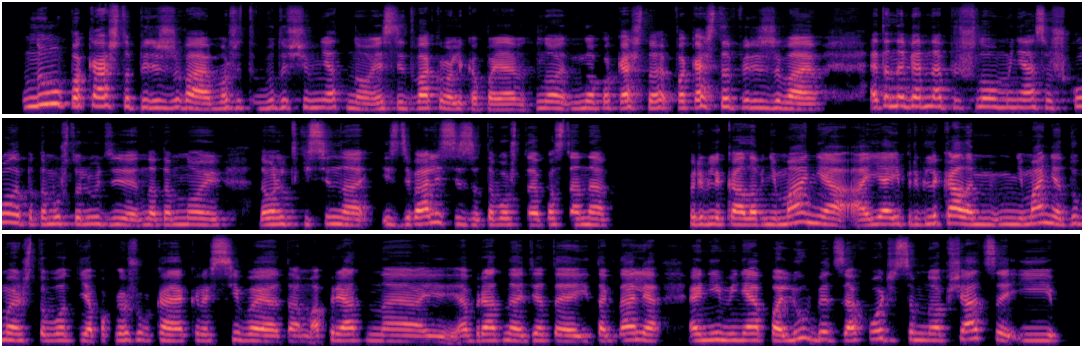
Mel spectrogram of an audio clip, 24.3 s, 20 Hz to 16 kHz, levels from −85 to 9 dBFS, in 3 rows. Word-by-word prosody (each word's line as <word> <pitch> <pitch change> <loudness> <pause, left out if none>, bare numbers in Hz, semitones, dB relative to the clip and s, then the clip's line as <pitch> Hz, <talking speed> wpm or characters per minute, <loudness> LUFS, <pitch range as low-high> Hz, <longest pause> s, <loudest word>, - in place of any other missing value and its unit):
Ну, 345 +7 +5
пока 285 -2 +3
что 285 -1 -3
переживаю, 235 -5 +1
может, 225 +2 -7
в - - -21
будущем 240 +1 -5
нет, 240 0 -3
но 195 -4 -4
если 205 +2 -3
2 215 +2 +3
кролика 195 -4 -3
появя 175 -1 -1
но 220 -2 0
но 220 +2 -2
пока 220 +1 +2
что, 225 0 -1
пока 225 +5 +1
что 275 -1 0
переживаю. 220 -7 0 0.3
Это, 245 +7 0
наверное, 285 -1 +2
пришло 270 +1 -2
у - - -3
меня 245 0 -2
со 240 -1 -5
школы, 270 +3 -1
потому 215 +1 -4
что 225 -1 -5
люди 215 -4 -3
надо 195 0 -1
мной 200 -1 -2 0.2
довольно-таки 215 +1 0
сильно 210 -3 -1
издевались 220 +6 +2
из-за 200 -3 -7
того, 205 0 -2
что 205 -1 -2
я 190 - +3
постоянно 205 -1 -2 0.6
привлекала 215 -2 +3
внимание. 220 +2 +1
А 185 - 0
я 220 +2 +5
и 225 - -1
привлекала, 230 +1 +4
м, 210 0 -2
внимание, 235 +2 +1
думая, 220 -1 0
что 210 0 -8
вот 210 0 -4
я 195 -2 +1
покажу, 215 +3 -6
какая 200 -1 +2
я - - +3
красивая 200 -1 +1
там 185 0 -5
опрятная 205 -4 0
и 175 -1 -4
опрятно 210 +2 +2
одетая, 200 -1 +1
и 185 +1 -6
так 195 0 -3
далее. 215 -2 +4 0.2
Они 220 +3 +2
меня 215 0 +2
полюбят, 225 +3 +1
захотят 220 +3 0
со 240 +1 -3
мной 215 -1 0
общаться, 265 - -1
и 210 - -5
215 Hz, 180 wpm, -23 LUFS, 205-235 Hz, 0.6 s, Ну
